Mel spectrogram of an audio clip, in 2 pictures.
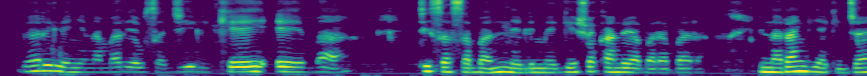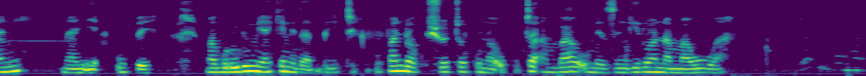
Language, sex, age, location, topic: Swahili, female, 25-35, Nairobi, finance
